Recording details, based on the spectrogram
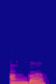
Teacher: तो ये जो इसको कैसे च ट ड ण तो ये जो है जो अंग इसको हम कंठ से और नासिक्य से यानी जब हम अंग बोलते हैं तो हमारी जो आवाज है वह नाक से भी आती है क्योंकि वहां पर यह अनुस्वार लगा हुआ है और यह जो कंठ से भी हमारी क्योंकि यह क वर्ग का है यह क वर्ग का है तो जो ध्वनि है वह कंठ से भी आ रही है और उसमें एक अनुस्वार एक बिंदी लगी हुई है तो वह नाक से आती है।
